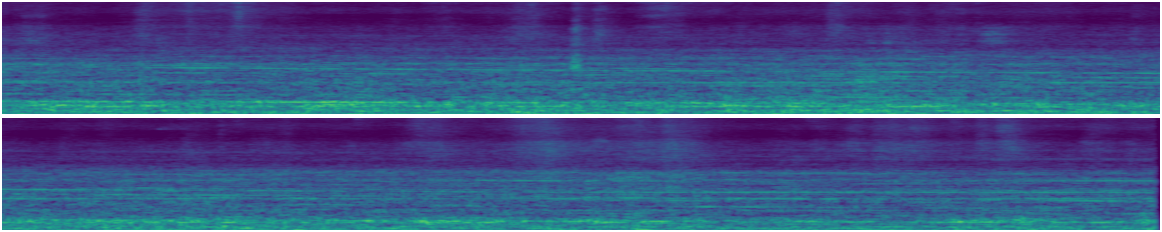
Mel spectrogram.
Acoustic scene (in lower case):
subway train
